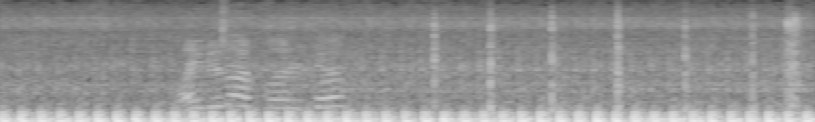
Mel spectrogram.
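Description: ATV engine idling steadily, an even low throb of about a dozen beats a second.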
